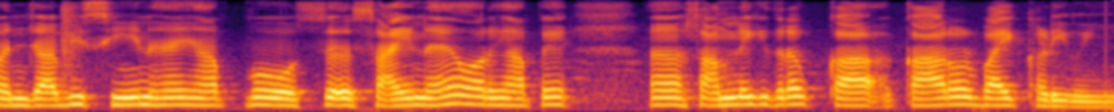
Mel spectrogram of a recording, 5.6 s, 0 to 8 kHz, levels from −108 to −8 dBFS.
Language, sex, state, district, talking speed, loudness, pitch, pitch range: Hindi, female, Punjab, Fazilka, 225 wpm, -14 LUFS, 190 Hz, 180-200 Hz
